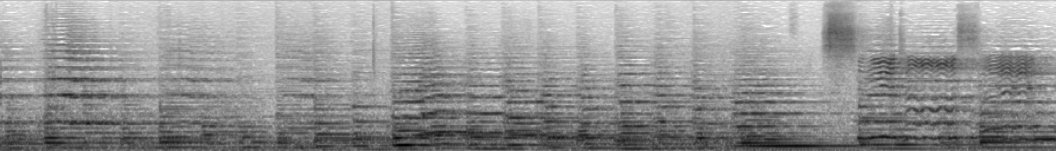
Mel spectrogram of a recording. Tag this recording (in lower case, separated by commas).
orchestra, string section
